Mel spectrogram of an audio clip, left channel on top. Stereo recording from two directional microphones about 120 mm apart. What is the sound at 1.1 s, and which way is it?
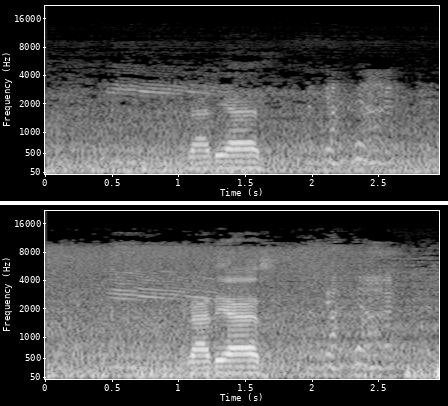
Speech, 55° right (ahead or behind).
